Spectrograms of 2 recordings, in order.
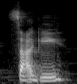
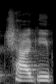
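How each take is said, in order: First: The word begins with a ts sound. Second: The word begins with a ch sound. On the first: "the sounds cha and tsa used interchangeably" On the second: "you might hear chagi pronounced as"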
